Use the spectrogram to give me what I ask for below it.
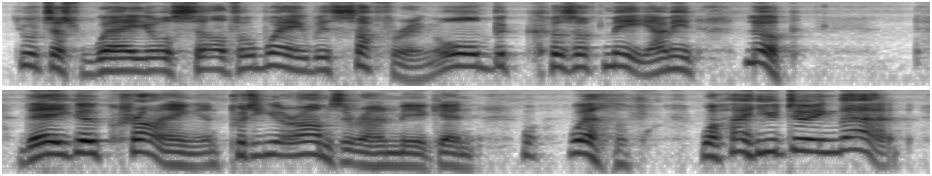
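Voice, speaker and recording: A man voicing a tormented, spiteful young murderer in an audiobook, halting and emphatic as he reproaches himself. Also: mid-range voice, animated, lightly acted.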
